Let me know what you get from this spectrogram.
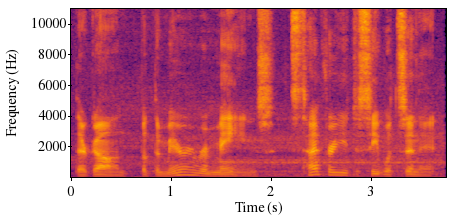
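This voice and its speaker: A man's voice: on the low side, sing-song, moderate pace, fairly bright tone, slight background noise. A man livestreaming a game playthrough, reading choices and narration aloud. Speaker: game streamer.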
